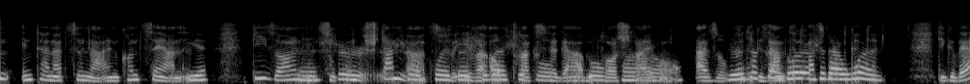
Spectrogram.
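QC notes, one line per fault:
Throughout: AMR wideband (HD Voice) codec damage at what sounds like the 8.85 kbit/s rate, one of the two lowest. The speech comes out rough and raspy because the pulse-driven vocal tract model has too few bits. A spectrogram shows coarse, smeared harmonics below 6.4 kHz, shaped noise-like energy from 6.4 to 7 kHz, and nothing above.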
